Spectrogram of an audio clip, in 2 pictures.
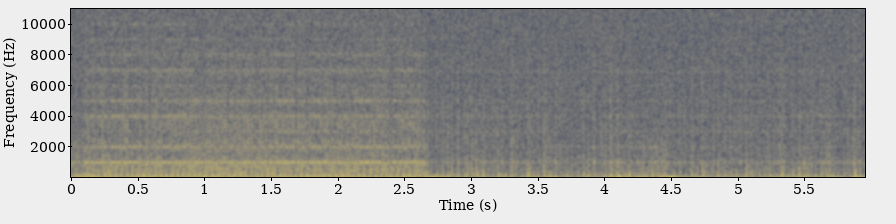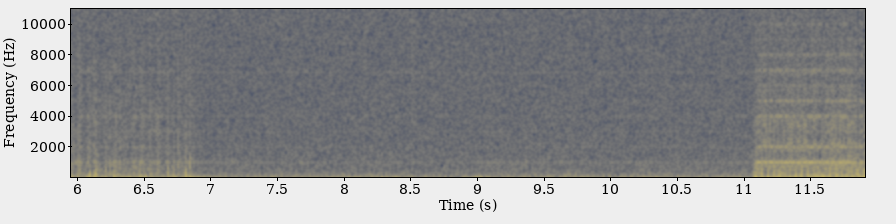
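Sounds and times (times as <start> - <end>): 
CPU noise at various clock speeds: 0.0 - 7.0, 11.1 - 11.9.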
